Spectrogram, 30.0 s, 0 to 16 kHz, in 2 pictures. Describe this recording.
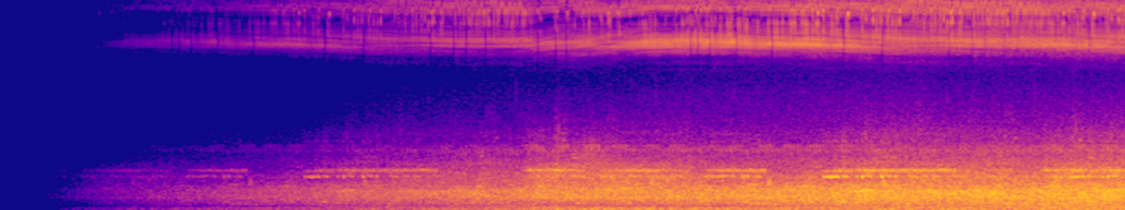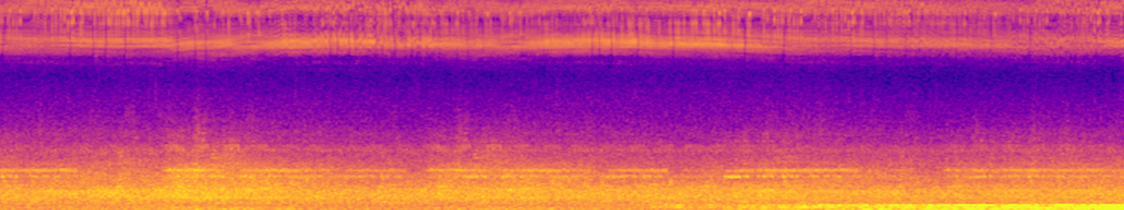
Music > Multiple instruments
I Love Thee, O.Y.O
Created in Ableton Live 12. Eventide Blackhole, sounds of ableton operator slowed down and proessed with secret fx Surge Sound Synthesizer, Zebra 2, Bullfrog Ballpit Softworks Sampled sounds of chain being yanked, windchimes, Native Instruments Kontakt 8 pads Various frog and rain sounds, various pond sounds. the frogs in my pond just would not keep their mouths best used in cinematic situations.
loop, dramatic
